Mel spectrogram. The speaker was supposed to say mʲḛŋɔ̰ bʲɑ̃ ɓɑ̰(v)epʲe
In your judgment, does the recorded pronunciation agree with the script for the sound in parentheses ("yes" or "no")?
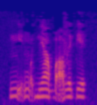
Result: yes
